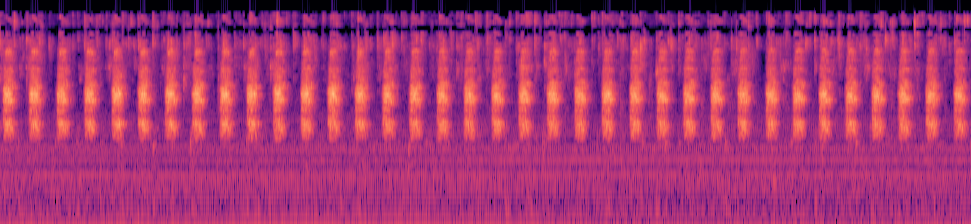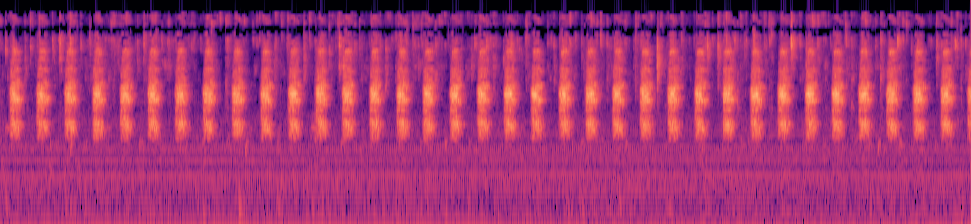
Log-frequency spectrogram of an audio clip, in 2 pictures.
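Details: Breeding European tree frog giving a long unbroken series of loud, evenly spaced rasping knocks, close to four per second, with no other animals heard over a low constant background hum.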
